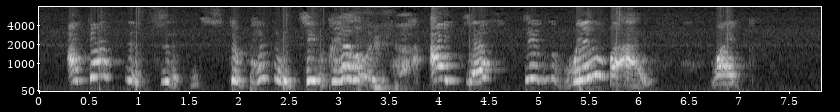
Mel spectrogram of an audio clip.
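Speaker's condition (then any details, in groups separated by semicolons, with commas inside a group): Ataxia; ataxia after brainstem malformation bled, brain hemorrhage and surgery, onset age 36 with facial tingling, numbness; lost speech and swallowing after hemorrhage, relearned both through speech therapy, memory and cognition intact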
